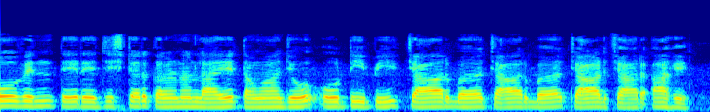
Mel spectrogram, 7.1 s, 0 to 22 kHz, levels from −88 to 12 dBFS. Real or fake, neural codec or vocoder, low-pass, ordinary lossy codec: real; none; 7.2 kHz; MP3, 32 kbps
